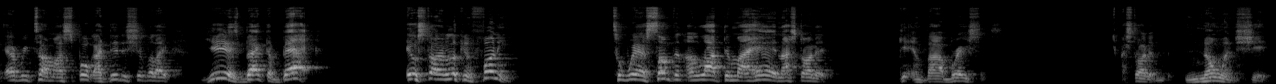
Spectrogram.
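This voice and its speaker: Animated higher-voiced American man, streetwise and roomy. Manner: emphatic, repetitive, streetwise slangy delivery. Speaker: spiritual teacher and stream host. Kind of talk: informal spiritual monologue with slang.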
